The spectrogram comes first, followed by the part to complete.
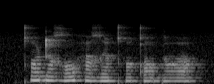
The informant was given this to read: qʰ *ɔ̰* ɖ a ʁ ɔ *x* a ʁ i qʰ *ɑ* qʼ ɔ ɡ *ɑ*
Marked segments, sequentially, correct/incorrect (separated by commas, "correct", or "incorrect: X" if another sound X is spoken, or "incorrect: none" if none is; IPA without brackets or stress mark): incorrect: ɔ, incorrect: h, incorrect: ɔ, correct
